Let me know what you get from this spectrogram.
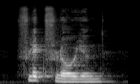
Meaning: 1. to butter up, flatter hoping for profit in return 2. to practice flattery, sycophancy 3. to resort to dubious methods or ploys
- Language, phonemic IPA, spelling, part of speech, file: Dutch, /ˈflɪkfloːi̯ə(n)/, flikflooien, verb, Nl-flikflooien.ogg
